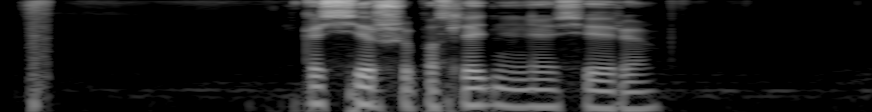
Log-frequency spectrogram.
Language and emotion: Russian, neutral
